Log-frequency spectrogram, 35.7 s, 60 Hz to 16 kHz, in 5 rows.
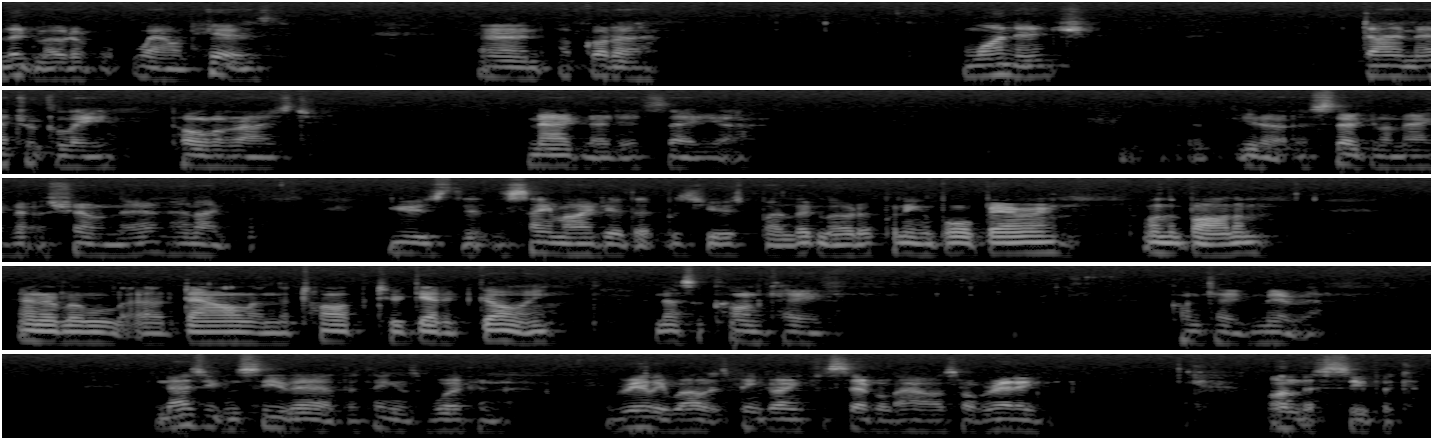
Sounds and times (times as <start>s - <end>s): Speech: 0.0s - 1.5s, 2.4s - 3.4s, 4.8s - 5.6s, 6.8s - 8.8s, 9.8s - 11.0s, 13.0s - 15.6s, 16.2s - 20.7s, 21.5s - 25.8s, 27.3s - 28.2s, 29.3s - 33.9s, 34.9s - 35.7s
Inside, small room: 0.0s - 35.7s.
